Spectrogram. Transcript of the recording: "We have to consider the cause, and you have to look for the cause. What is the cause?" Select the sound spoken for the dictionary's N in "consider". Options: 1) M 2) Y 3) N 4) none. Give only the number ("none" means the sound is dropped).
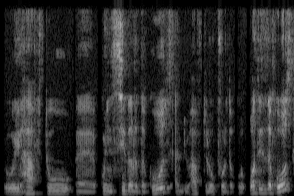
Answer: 3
